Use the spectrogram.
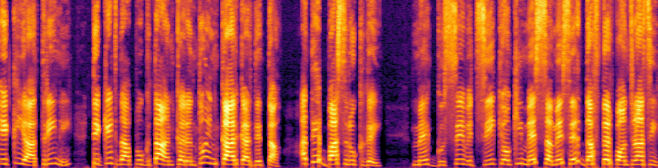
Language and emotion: Punjabi, angry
